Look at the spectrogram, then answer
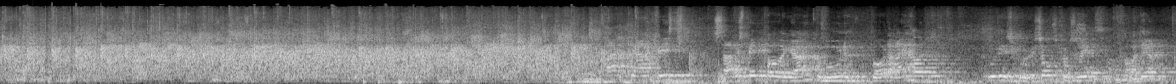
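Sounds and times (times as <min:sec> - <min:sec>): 
audience applause: 0:00.0 - 0:07.0
speech: 0:07.2 - 0:11.7.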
